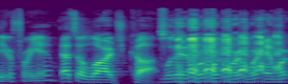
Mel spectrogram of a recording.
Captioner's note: laughing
